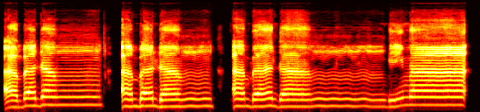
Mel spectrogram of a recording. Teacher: tetap bibirnya mingkem, bibir bawah, bibir atas abadam, bunyi M, tapi ada ang-nya. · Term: iklab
